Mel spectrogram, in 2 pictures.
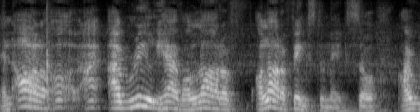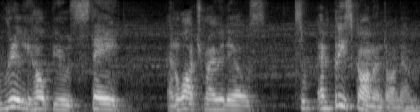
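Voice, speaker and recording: A man with a non-native accent speaks at a fairly slow pace in a fairly high pitch, with very wide pitch swings. Music plays in the background. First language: not English. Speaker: welder and maker YouTuber. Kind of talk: casual vlog talk to camera. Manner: halting, repeats words.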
